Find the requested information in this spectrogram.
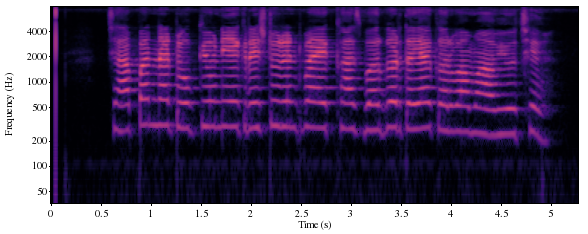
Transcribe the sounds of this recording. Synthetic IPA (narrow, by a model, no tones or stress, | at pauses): d͡ʒapanːaʈokjoniekɾesʈoɾəɳʈmãekʰːasbəɾɡəɾt̪əjaɾkəɾʋamãaʋjõt͡ʃʰe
